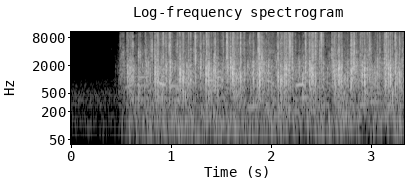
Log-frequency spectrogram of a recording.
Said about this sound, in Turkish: Alkışlar bu kez sağlık çalışanlarından Sağlık Bakanlığı'na sağlıkçılar Kasım ayına ait ek ödemelerin hala yapılmamasını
